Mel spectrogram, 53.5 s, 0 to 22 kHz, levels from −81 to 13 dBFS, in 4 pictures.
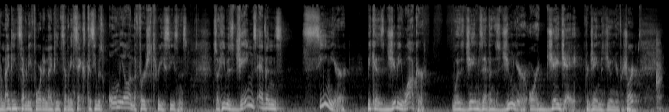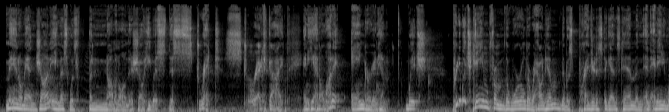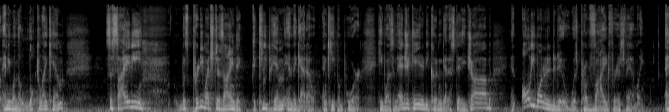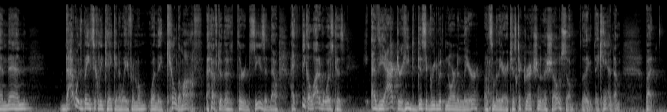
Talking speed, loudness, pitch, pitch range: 185 wpm, -26 LUFS, 120 Hz, 100-135 Hz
